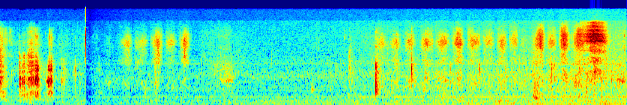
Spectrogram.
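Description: Wool brush rubbing black penetrating dye onto the grained leather of a handbag: a series of soft brushing strokes, the loudest near the end.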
